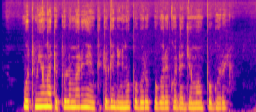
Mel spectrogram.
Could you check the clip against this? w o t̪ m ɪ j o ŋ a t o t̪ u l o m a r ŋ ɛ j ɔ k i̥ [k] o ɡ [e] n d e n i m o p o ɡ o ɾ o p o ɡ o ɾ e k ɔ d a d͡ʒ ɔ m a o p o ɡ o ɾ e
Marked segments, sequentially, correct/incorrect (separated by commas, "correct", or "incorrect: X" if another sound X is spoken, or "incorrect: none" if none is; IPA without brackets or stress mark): incorrect: t, correct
